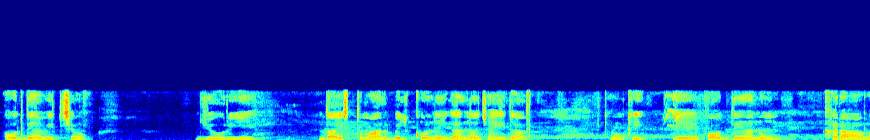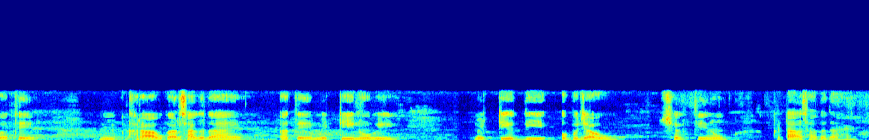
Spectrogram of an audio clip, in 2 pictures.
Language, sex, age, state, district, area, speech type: Punjabi, male, 18-30, Punjab, Fatehgarh Sahib, rural, spontaneous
